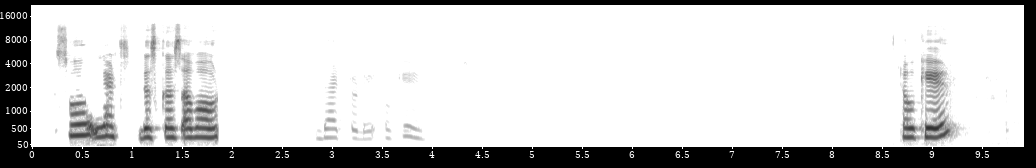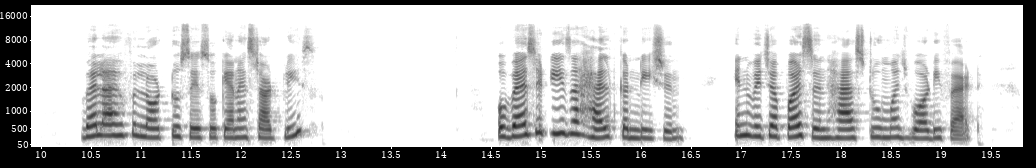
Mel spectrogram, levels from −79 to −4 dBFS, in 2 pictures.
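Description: From 1.85 to 4.53 s the speech drops by about 30 dB to a faint copy. The likely cause is one channel inverted: with one side's polarity reversed, the centred content cancels when the channels are summed to mono, leaving only the faint difference between them. On a waveform this shows as a sudden narrow band over those seconds, and a spectrogram shows that stretch dim.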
